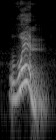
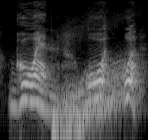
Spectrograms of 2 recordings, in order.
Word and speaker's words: when: When. Eso es, ¿no? Gwen. Di hueso o huésped o cualquier palabra con ese sonido. When. Una vez más. When. Si oigo Gwen, me voy a enfadar.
